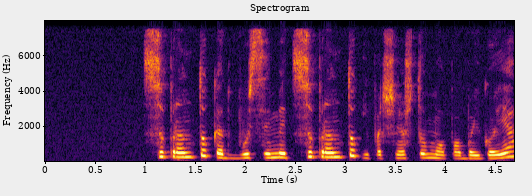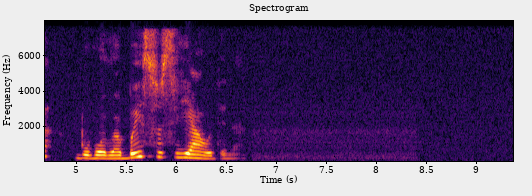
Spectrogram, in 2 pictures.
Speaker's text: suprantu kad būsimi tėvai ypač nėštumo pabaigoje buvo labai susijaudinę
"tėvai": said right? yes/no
no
